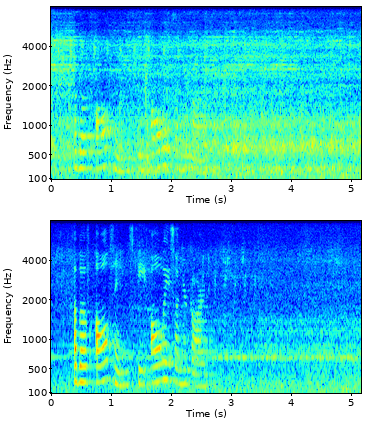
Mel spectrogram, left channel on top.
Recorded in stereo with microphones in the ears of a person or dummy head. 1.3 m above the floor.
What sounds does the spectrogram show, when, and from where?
0.4 s a woman speaking: 60° right (ahead or behind), 0.5 m; by 2.7 s 85° right, 2.5 m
